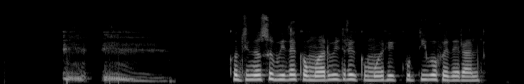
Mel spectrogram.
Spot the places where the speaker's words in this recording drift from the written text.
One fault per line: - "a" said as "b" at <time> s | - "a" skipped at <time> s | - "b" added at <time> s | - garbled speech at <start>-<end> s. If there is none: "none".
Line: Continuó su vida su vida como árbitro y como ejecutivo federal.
- "su vida" skipped at 3.0 s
